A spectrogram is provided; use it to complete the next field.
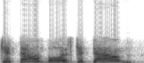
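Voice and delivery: high, slow, panicked yell. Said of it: "starts yelling and screaming".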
